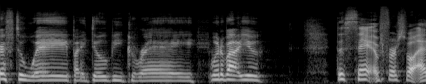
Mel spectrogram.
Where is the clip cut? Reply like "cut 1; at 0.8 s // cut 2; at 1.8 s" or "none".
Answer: cut 1; at 2.1 s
